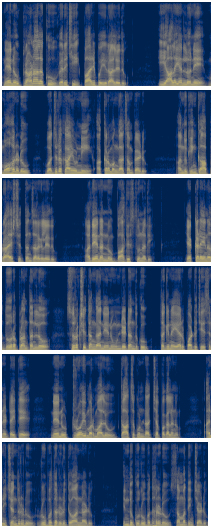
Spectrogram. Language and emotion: Telugu, neutral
